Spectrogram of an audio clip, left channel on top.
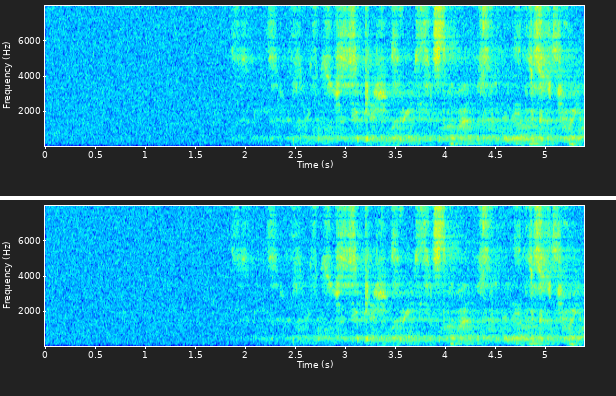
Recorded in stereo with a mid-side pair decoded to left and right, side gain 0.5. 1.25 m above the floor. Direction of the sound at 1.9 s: Straight ahead.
